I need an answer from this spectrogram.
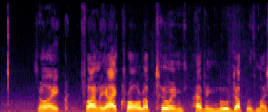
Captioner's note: clicks tongue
